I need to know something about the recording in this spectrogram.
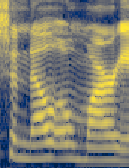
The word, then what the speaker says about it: Chanel Omari: that's where you'll know her from this is Chanel Omari and I'm saying your name right right I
